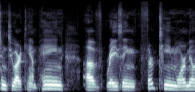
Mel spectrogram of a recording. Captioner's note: none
